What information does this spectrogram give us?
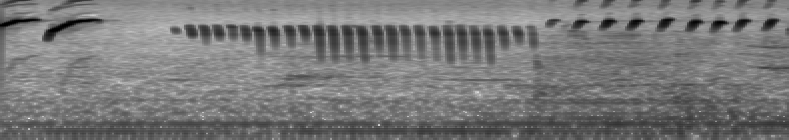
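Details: Canary singing, meant to push chicks into song and ready females for breeding: a quick slurred note, then a rapid series of short high pulses and a run of sharp rising chirps over faint background hum.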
